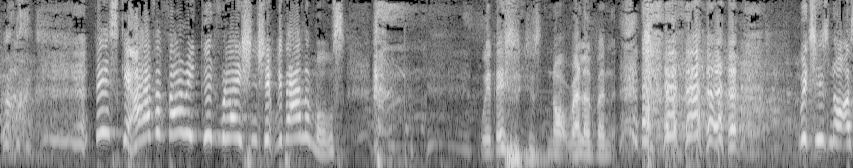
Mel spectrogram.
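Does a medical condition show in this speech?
Yes: Tourette's syndrome; neurological, involuntary movements, noises, several daily seizure-like episodes losing body, speech control, support worker; frequent vocal tics throughout talk; vocal tics interrupting speech, sausage, hedgehog, involuntary swearing and obscene phrases.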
